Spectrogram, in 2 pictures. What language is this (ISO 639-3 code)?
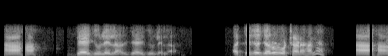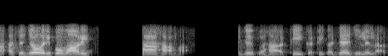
snd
